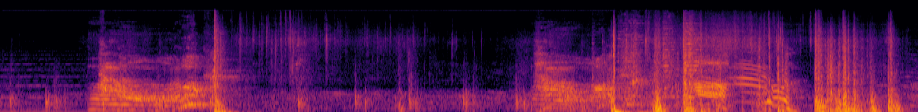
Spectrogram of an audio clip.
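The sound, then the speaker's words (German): Several heavy thuds and bangs land at irregular intervals as people in a hotel bar try together to force a door open, with straining voices and muffled talk around them, fairly loud. “In der Hotelbar versuchte man mit vereinten Kräften, die Tür aufzubrechen.”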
